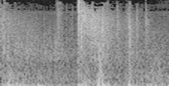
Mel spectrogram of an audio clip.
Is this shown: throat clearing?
no

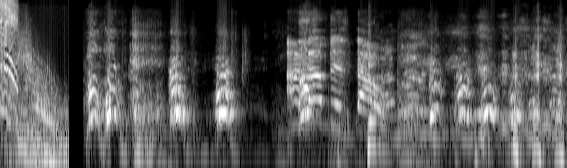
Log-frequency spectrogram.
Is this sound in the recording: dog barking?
yes

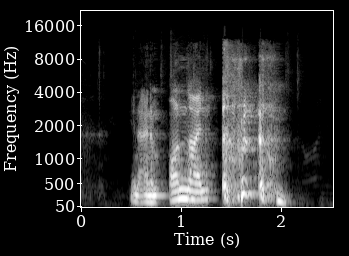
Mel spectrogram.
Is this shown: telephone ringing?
no

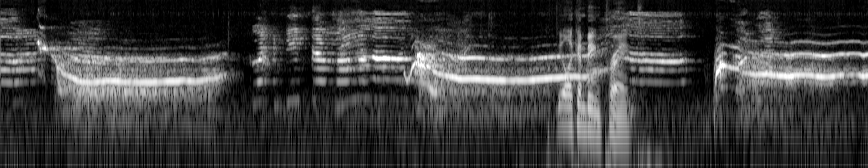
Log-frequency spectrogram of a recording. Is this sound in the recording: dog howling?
yes

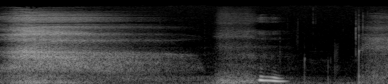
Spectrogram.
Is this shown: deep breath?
yes

